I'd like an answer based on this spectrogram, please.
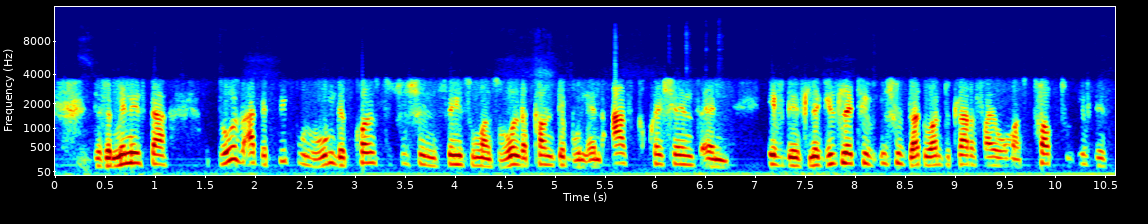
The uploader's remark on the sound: He now joins us on the line…. Guest(Phone).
